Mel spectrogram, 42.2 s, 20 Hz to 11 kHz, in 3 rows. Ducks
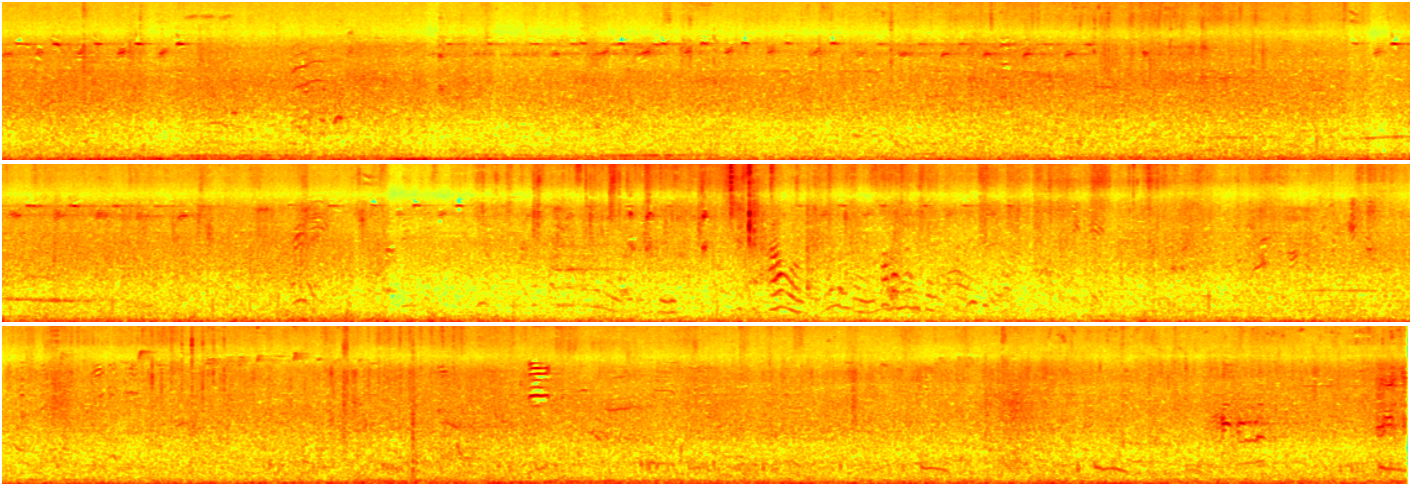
0:40.2 0:42.2

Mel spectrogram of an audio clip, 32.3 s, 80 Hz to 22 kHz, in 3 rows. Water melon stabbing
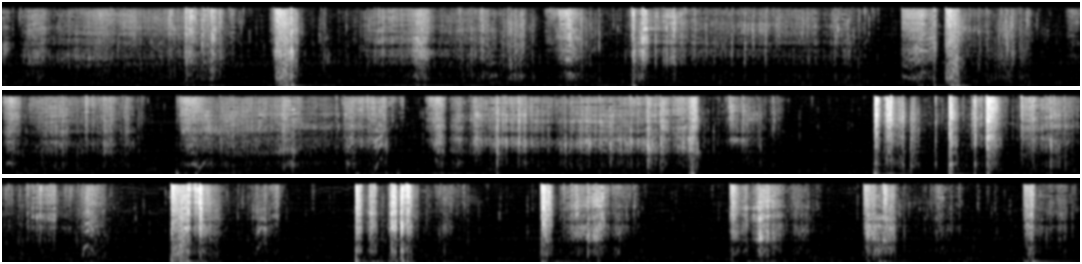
0:01.1 0:07.6, 0:08.4 0:11.9, 0:12.6 0:18.3, 0:19.5 0:22.6, 0:23.2 0:24.3, 0:25.1 0:26.1, 0:26.9 0:27.8, 0:28.8 0:31.2, 0:31.8 0:32.3

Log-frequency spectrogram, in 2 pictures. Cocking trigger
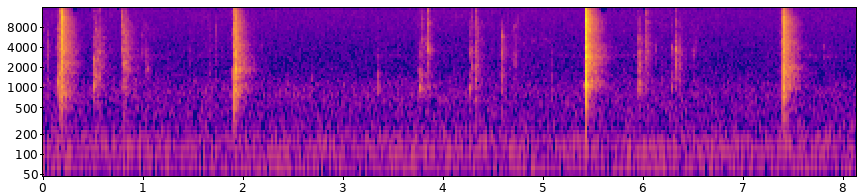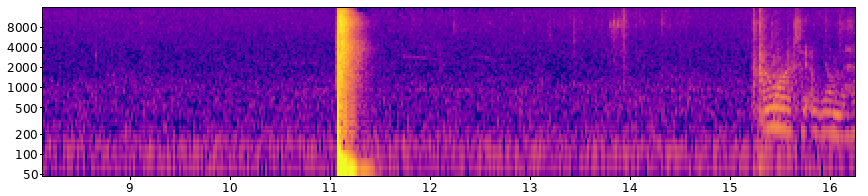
0:11.1 0:11.4

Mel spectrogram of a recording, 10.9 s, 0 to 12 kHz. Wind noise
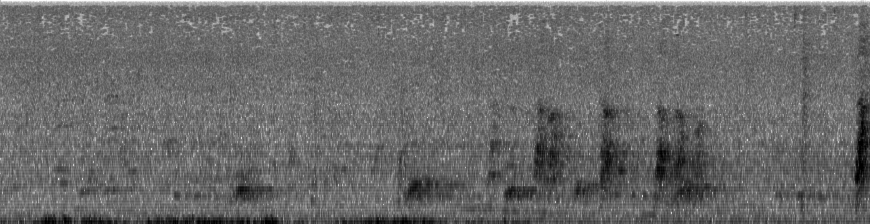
0:00.0 0:03.6

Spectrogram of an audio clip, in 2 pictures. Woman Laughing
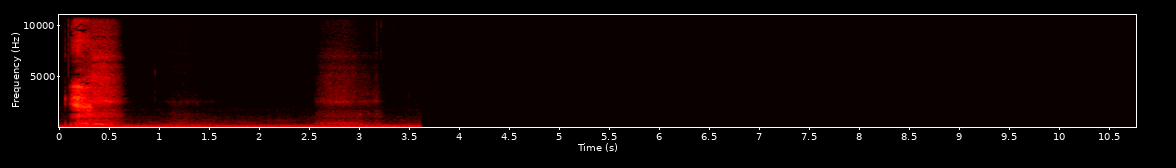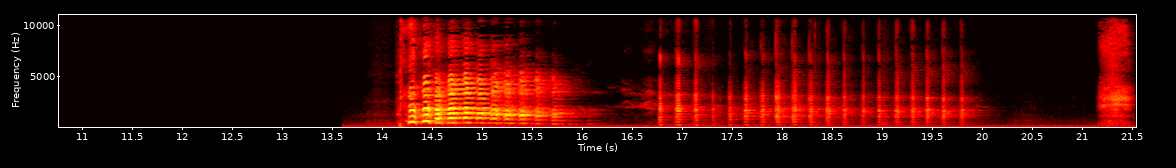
0:14.2 0:20.0

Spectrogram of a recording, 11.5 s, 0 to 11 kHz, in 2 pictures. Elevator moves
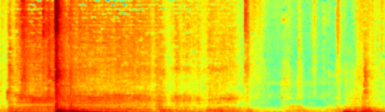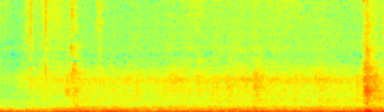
0:00.0 0:03.9

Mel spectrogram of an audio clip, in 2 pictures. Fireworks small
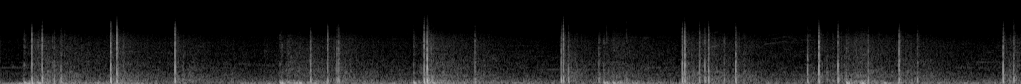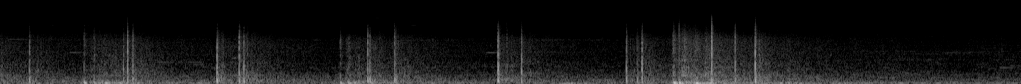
0:00.0 0:15.8

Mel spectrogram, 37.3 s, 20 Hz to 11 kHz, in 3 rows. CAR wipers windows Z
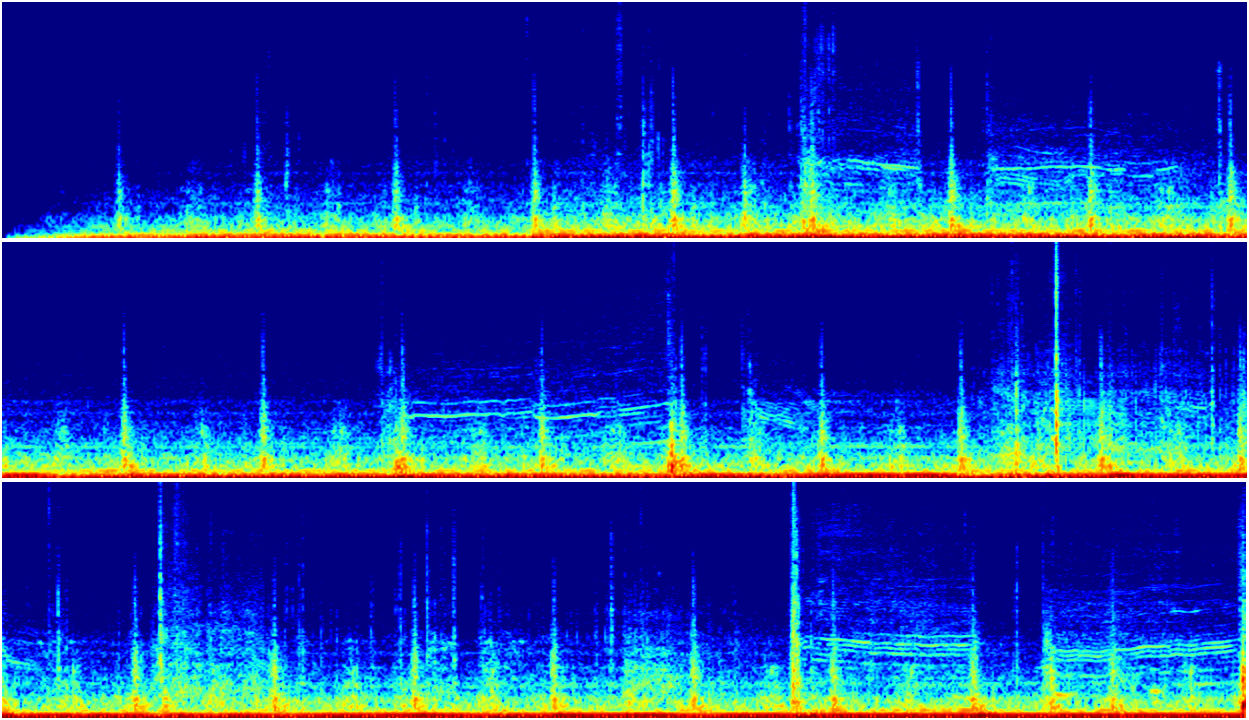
0:16.3 0:37.3

